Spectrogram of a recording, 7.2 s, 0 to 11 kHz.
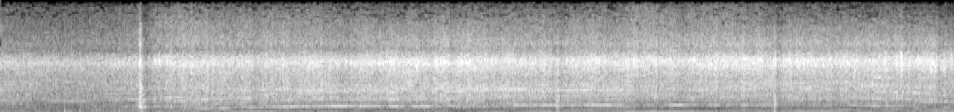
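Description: Land Rover Series 4x4 engine working up a rocky climb: the revs rise over a couple of seconds, hold steady under load, then drop back near the end. A single sharp knock sounds about a second in.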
